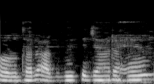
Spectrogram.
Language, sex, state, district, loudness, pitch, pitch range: Hindi, female, Bihar, Muzaffarpur, -15 LUFS, 195 Hz, 190-200 Hz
